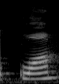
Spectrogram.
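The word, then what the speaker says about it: qualm: इसकी pronunciation L is silent, सो क्वाम इसकी pronunciation है।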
